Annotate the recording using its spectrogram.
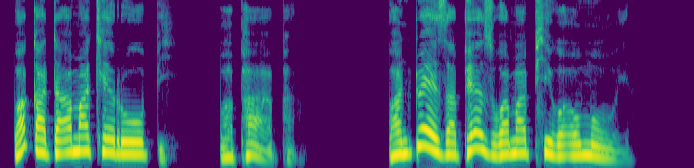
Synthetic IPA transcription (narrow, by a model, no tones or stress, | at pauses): waɡ̥ʱad̥ʱaːmakʰerub̥ʱi | wapʰaːpʰa | wantʼwɛzapʰezuɣwamapʰiɣaɔmɔːja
